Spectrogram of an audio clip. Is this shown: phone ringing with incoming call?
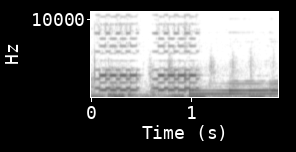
yes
